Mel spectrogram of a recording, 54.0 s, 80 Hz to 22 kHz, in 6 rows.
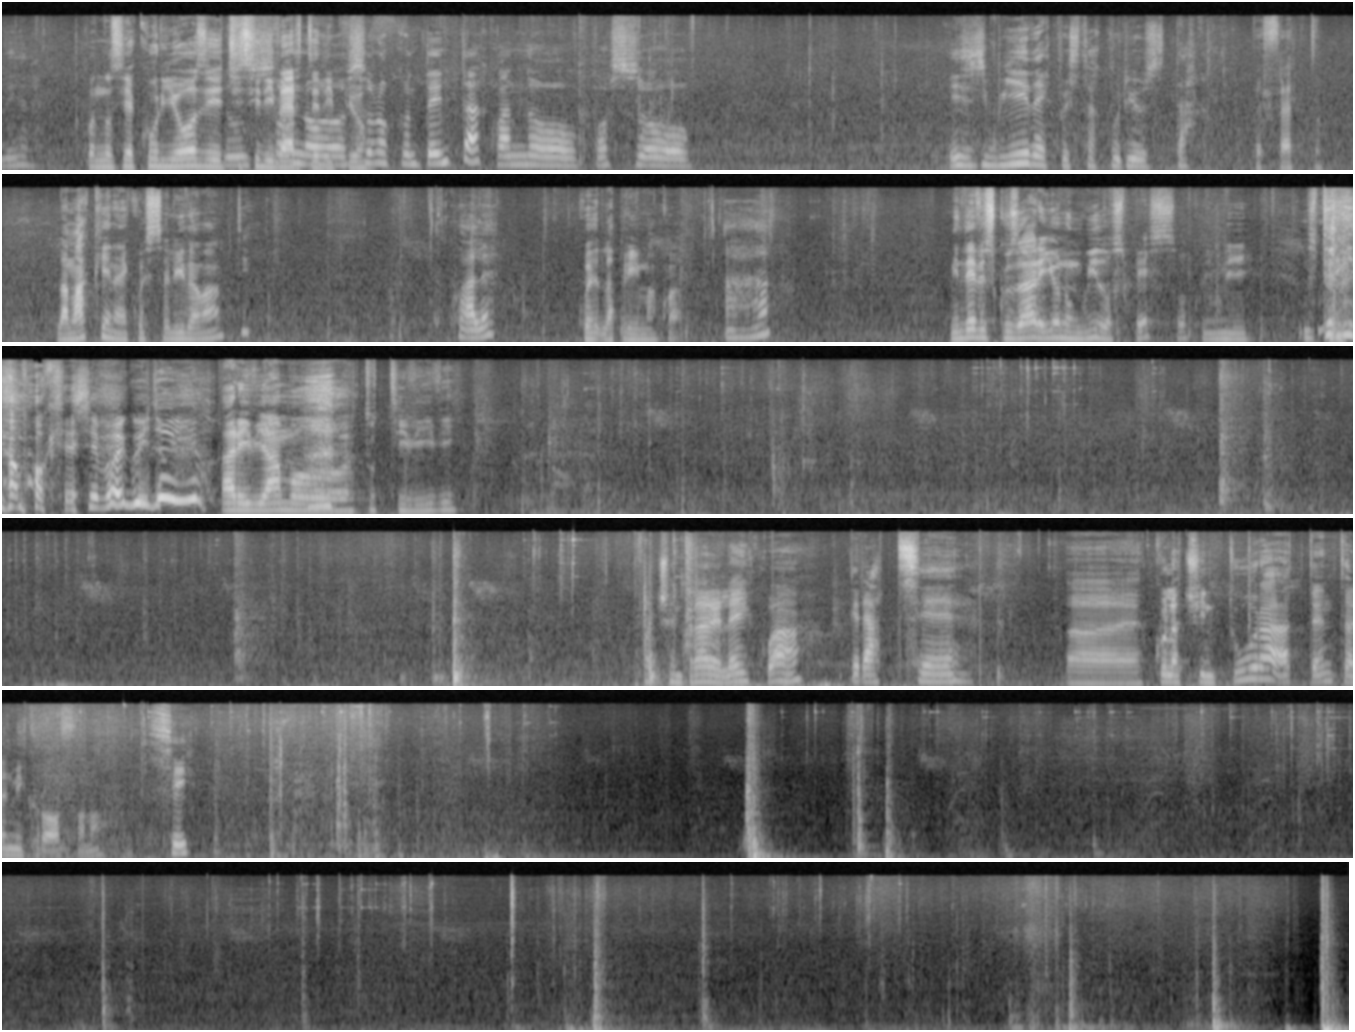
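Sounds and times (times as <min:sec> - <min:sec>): low street background: 0:00.0 - 0:54.0
footsteps on pavement: 0:03.0 - 0:06.9, 0:10.7 - 0:13.7, 0:21.0 - 0:32.1, 0:33.3 - 0:34.2, 0:48.5 - 0:52.1
car keys jangling: 0:24.1 - 0:26.0, 0:30.4 - 0:31.6, 0:41.2 - 0:45.4, 0:46.0 - 0:48.8.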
